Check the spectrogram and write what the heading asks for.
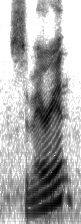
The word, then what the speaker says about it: Cimmerian: They will release the Cimmerian.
